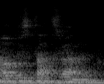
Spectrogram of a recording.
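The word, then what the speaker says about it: Werkstätte: 비엔나 버크스타트라는 이제 뭐 저런 뜻인데 이제 독일어권에서는 W가 V 발음이 나기 때문에 이제 저 로고가 있어요.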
